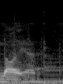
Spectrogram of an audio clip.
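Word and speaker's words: lawyer: लॉयर। यहां पे डब्ल्यू आपका क्या है? साइलेंट क्या है? साइलेंट है।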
